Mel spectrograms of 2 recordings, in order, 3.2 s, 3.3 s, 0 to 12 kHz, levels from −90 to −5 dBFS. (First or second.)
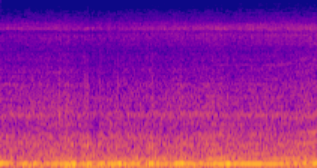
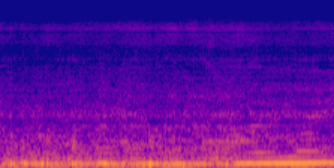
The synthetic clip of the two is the second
